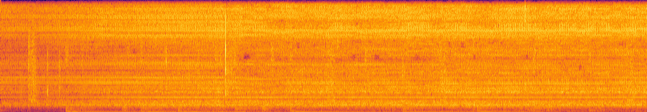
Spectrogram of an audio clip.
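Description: A heat gun blowing steadily while heat-forming PPF clear wrap on a car hood, a constant close airy whoosh with a low rhythmic flutter underneath.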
